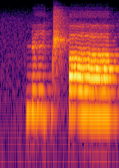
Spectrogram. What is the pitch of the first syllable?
high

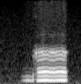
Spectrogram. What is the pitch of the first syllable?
high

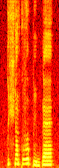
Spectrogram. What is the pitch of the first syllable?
high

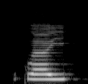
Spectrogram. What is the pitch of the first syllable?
low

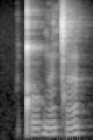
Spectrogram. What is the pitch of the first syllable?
rising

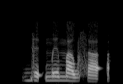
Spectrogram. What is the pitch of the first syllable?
high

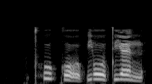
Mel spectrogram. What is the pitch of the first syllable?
high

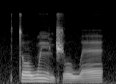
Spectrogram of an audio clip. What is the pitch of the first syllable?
high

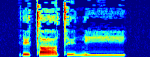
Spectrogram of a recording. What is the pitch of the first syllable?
high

